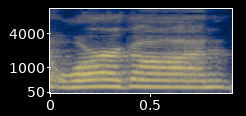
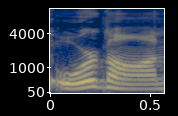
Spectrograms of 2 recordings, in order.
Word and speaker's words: Oregon: and they'd be like, don't say Oregon. I'd be like, say organ, like an organ in your body? That's how you say it?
